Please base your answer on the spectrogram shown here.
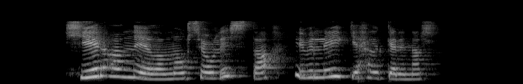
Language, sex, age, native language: Icelandic, female, 18-19, Icelandic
